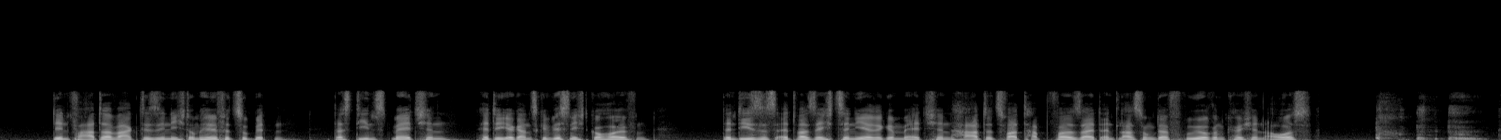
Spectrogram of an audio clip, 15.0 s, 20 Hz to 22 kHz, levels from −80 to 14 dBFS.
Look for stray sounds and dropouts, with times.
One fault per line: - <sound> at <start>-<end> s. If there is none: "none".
- throat clearing at 13.7-14.9 s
